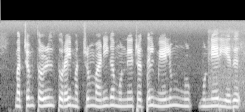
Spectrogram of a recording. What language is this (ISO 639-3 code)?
tam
